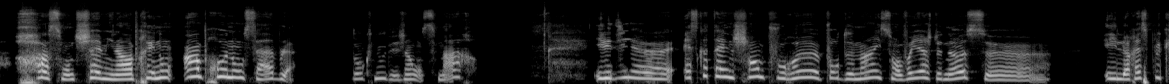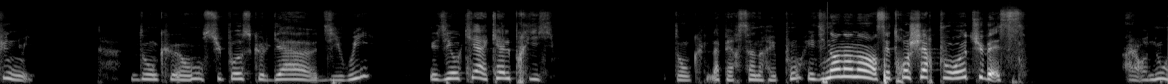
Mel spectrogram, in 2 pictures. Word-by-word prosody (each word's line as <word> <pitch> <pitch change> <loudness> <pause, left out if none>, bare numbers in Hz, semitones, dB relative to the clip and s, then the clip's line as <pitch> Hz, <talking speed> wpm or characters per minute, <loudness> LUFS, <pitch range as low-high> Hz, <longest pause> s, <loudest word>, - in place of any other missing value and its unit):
roh 310 -2 +3
son 235 -3 -2
chum, 285 +2 +2
il 230 -2 +2
a 230 - +6
un 240 - +7
prénom 295 +5 +2
imprononçable» 325 -8 +2 0.6
donc 255 +1 -10
nous 275 +1 -3
déjà 225 0 -6
on 220 -2 -7
se - - -12
marre. 340 +9 -6 1.2
Il 280 - +1
lui 290 - +4
dit: 315 +3 -2
«Heu, 275 -1 -1
est-ce 310 -1 -5
que 395 - -1
tu 380 - -1
as 360 - +4
1 335 - +3
chambre 345 +1 +1
pour 275 -2 -2
eux, 315 0 +1
pour 290 -1 -6
demain, 250 +5 -1
ils 310 - -3
sont 265 -4 -4
en - - +1
voyage 280 +5 -1
de 255 - -5
noces, 285 +4 -1
heu, 205 -3 -4 0.7
et 265 - -1
il 255 - +1
leur 235 -1 +2
reste 280 - -1
plus 305 -2 -6
qu'1 280 -7 -4
nuit». 205 +1 -9 0.9
Donc 225 +1 -7
heu, 220 - -3
on 245 +6 -5
suppose 255 +2 -5
que 230 - -6
le 205 - -14
gars, 230 -1 -2
heu, - - -11
dit 195 +1 -12
«oui», 275 - -4 0.6
il 230 -1 -4
dit: 260 +5 -1
«OK 265 +1 -4
à 290 -5 +2
quel 280 +1 -1
prix?» 245 - -8 1.2
Donc 195 -1 -7
la - - -7
personne 205 +1 -5
répond, 200 +9 -8
il 250 -2 -1
dit: 255 - 0
«Non, 345 +2 +9
non, 365 0 +8
non, 325 -7 +9
c'est 265 - +2
trop 325 - +1
cher 335 +1 +4
pour 290 -1 +2
eux, 335 - +2
tu 330 - 0
baisses» - - +2 1.0
alors 205 - -9
nous 245 +4 -3
265 Hz, 195 wpm, -22 LUFS, 230-305 Hz, 1.2 s, Non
